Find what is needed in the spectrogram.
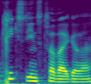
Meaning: conscientious objector, conshie (male or of unspecified gender)
- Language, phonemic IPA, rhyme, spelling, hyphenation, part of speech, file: German, /ˈkʁiːksdiːnstfɛɐ̯ˌvaɪ̯ɡəʁɐ/, -aɪ̯ɡəʁɐ, Kriegsdienstverweigerer, Kriegs‧dienst‧ver‧wei‧ge‧rer, noun, De-Kriegsdienstverweigerer.ogg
